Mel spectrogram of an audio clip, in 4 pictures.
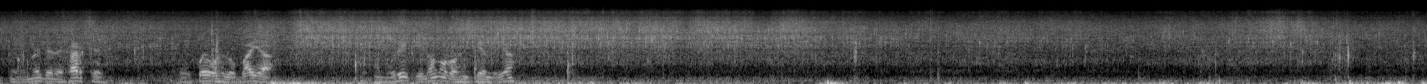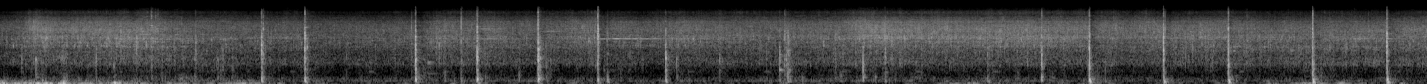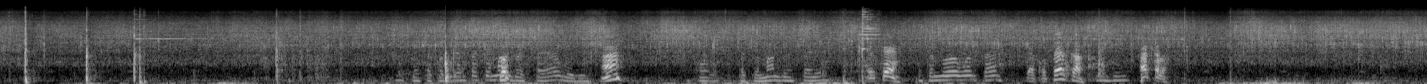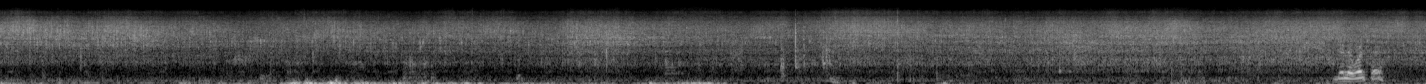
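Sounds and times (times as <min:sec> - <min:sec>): meat sizzling in hot oil: 0:00.0 - 0:57.0.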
